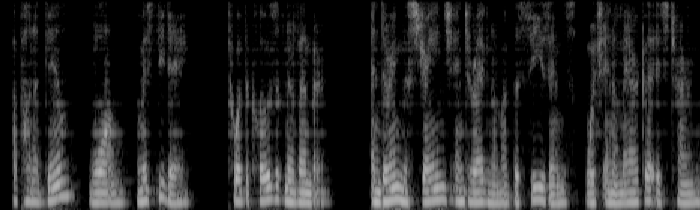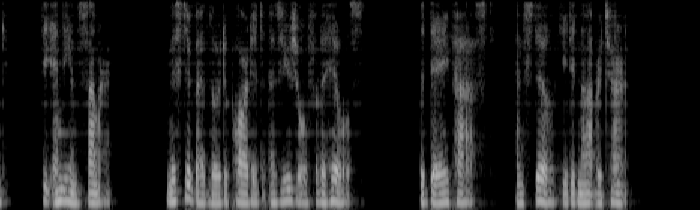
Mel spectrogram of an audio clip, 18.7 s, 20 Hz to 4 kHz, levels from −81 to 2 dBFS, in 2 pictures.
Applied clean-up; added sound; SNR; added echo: neural mask model DeepFilterNet 3.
